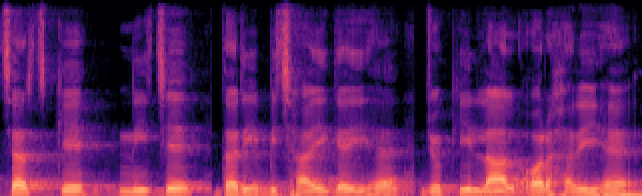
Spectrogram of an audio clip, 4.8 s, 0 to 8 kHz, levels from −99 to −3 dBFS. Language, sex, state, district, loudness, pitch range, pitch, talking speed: Hindi, male, Jharkhand, Jamtara, -26 LUFS, 125-165 Hz, 145 Hz, 160 wpm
